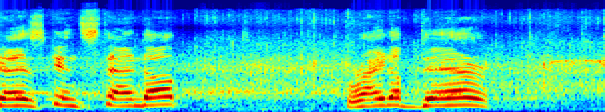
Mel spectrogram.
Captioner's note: audience cheering and clapping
